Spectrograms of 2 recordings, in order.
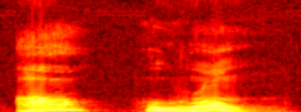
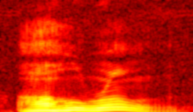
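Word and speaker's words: אהרן: But the fullness of his name, Ahuron, that is the Hebrew pronunciation of Aaron, Ahuron.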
